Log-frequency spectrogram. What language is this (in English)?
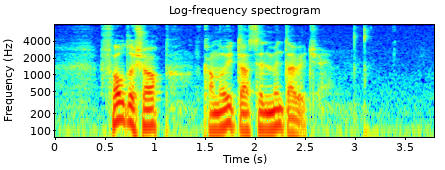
Faroese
